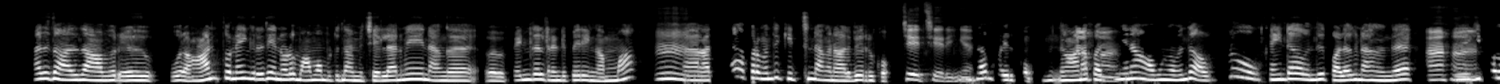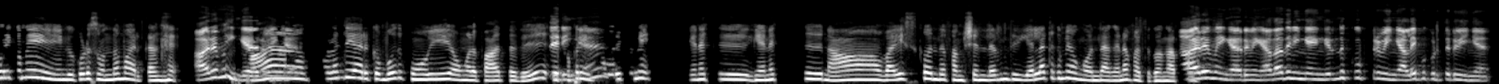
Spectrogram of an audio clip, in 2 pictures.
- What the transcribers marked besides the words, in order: in English: "கிட்ஸு"; mechanical hum; distorted speech; in English: "கைண்டா"; chuckle; in English: "ஃபங்ஷன்லருந்து"; chuckle
- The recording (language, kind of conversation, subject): Tamil, podcast, ஒரு இடத்தின் உணவு, மக்கள், கலாச்சாரம் ஆகியவை உங்களை எப்படி ஈர்த்தன?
